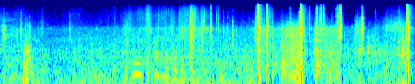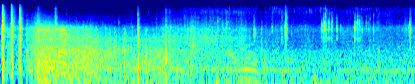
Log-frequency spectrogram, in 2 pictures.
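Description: A quick volley of shotgun shots from several waterfowl hunters firing together, about half a dozen sharp reports packed into a few seconds near the middle.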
